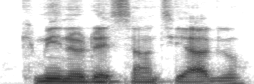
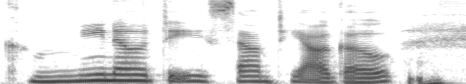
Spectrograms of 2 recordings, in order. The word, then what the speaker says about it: Camino de Santiago: Pilgrim routes known as the how do you pronounce that Camino de Santiago Camino de Santiago came together at the tomb of which of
